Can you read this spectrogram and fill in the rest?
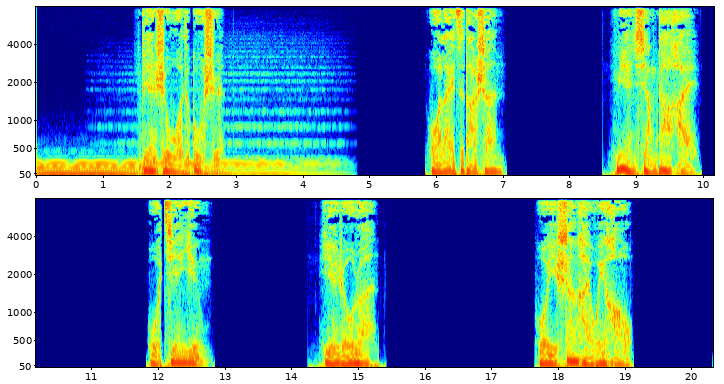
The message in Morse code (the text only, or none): none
